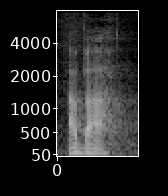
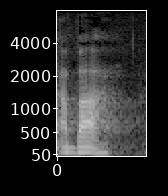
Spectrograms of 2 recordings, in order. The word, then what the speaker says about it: Abba: Ähm, Jesus hat uns gesagt, wir sollen zu Gott sagen, Abba. Betonung auf der letzten Silbe, ganz wichtig, nicht die schwedische, schwäbische Popband, das ist auch nicht, die, nicht die schwedische Popband, sondern Abba, unser Vater.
